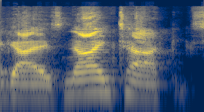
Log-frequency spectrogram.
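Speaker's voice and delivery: ordinary delivery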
